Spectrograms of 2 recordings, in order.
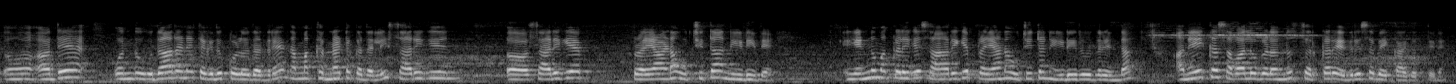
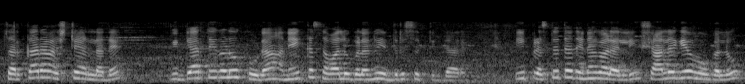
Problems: constant background noise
